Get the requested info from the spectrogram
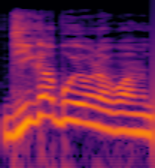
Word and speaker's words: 니가 보여: 이건 어떻게 발음을 해야 되나요? 니가 보여라고 하면 됩니다.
